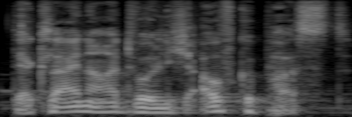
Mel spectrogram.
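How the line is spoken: Barked, feigned innocence. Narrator (German): bellte er mit gespielter Unschuld

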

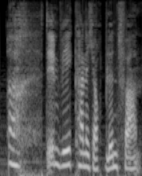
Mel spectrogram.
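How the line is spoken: Calm, tired reply. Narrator (German): antwortete Mina mit ruhigem Ausdruck und lächelte Hannah müde an

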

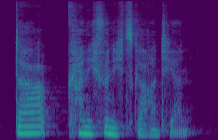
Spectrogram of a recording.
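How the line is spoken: Woman sighing. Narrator (German): seufzte sie

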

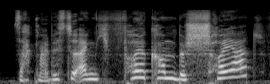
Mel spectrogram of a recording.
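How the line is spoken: Hissing, angry. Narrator (German): faucht an

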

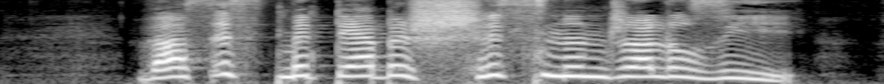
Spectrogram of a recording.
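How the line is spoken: Calling after someone. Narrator (German): rief sie ihm hinterher

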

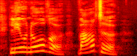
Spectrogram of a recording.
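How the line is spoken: Called out. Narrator (German): rief sie

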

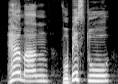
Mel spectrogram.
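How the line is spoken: Called out. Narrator (German): ruft er

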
